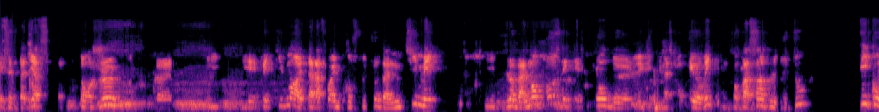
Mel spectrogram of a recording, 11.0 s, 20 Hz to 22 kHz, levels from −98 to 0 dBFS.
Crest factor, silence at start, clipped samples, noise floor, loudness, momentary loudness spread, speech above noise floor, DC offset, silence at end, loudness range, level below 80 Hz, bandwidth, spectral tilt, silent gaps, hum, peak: 22 dB; 0 s; under 0.1%; -52 dBFS; -31 LUFS; 15 LU; 21 dB; under 0.1%; 0 s; 2 LU; -70 dBFS; 12.5 kHz; -5 dB/octave; 10.33-10.74 s; none; -10 dBFS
